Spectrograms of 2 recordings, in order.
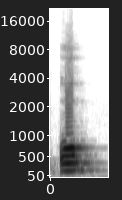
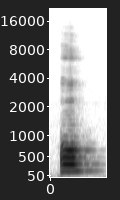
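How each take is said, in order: First: The word is said on a high tone. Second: The same.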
